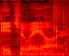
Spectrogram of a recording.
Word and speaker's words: Hoar: there's a character named hoar and that's that they pronounce it like w-h-o-a-r a w-h-o-r-e and it was he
